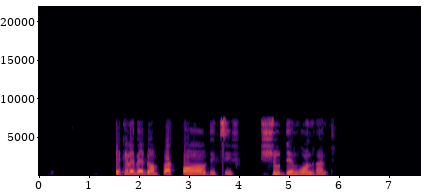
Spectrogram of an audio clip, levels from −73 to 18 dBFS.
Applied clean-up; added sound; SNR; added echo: none; none; none; none.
